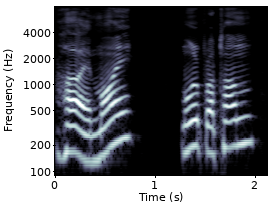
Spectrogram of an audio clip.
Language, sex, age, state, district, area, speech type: Assamese, male, 30-45, Assam, Biswanath, rural, spontaneous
